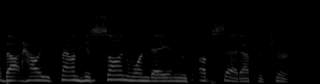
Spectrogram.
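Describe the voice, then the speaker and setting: With a high pitch and ordinary pitch variation, a man speaks at a moderate pace. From US South (Memphis, Tennessee). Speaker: worship pastor. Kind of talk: sermon.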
